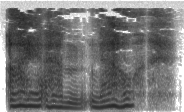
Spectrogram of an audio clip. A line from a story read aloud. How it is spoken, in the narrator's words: Jetta moaned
